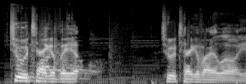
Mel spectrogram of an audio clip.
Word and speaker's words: Tua Tagovailoa: It's Tua Tagovailoa, yes.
